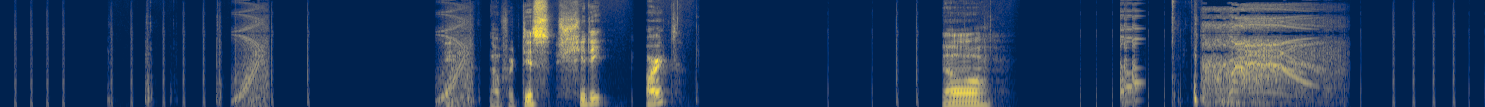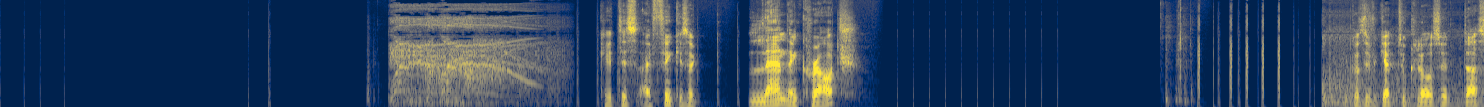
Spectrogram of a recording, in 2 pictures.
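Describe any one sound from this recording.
Retro game sound effects beep and blip.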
